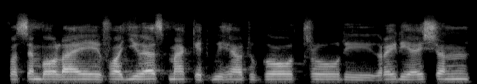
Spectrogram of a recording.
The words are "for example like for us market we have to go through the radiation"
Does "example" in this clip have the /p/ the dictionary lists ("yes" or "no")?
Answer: no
